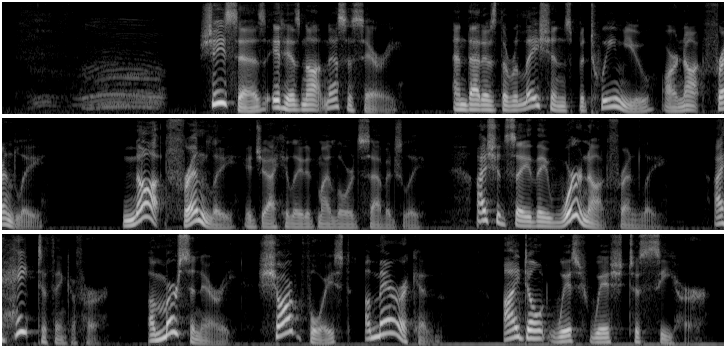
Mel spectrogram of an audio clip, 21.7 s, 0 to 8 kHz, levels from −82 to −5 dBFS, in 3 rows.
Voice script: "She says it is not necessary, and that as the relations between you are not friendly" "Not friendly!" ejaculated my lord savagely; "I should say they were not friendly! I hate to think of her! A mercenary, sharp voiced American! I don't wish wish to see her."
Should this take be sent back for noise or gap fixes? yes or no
yes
